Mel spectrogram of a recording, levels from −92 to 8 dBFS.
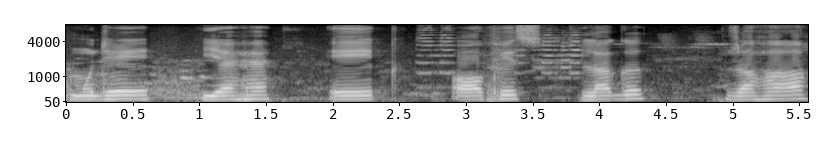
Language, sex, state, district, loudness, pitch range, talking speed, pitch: Hindi, male, Madhya Pradesh, Katni, -13 LUFS, 140-155 Hz, 65 wpm, 145 Hz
